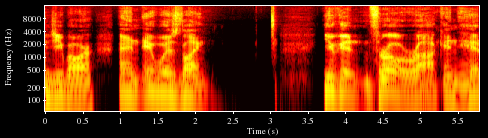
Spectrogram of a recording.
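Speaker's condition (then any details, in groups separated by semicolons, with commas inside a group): ALS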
